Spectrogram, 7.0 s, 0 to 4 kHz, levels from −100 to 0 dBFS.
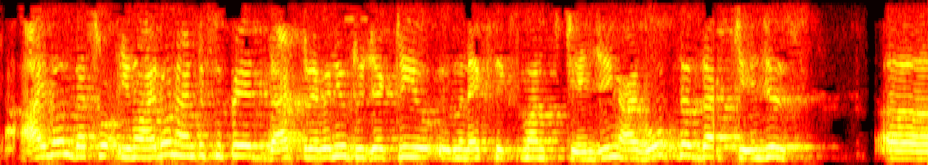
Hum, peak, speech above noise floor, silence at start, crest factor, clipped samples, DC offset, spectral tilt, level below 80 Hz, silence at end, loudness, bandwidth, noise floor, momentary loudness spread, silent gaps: none; -2 dBFS; 32 dB; 0.05 s; 12 dB; under 0.1%; under 0.1%; -10 dB/octave; -54 dBFS; 0 s; -13 LUFS; 4 kHz; -45 dBFS; 4 LU; none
